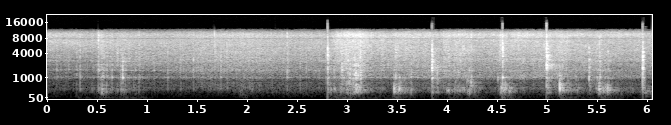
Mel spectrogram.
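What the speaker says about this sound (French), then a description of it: "Le préchauffage est terminé, je vais faire revenir le tofu." Tofu and button mushrooms fry in a Cookeo multicooker, a close, steady hissing sizzle with intermittent scraping and clacking of a spatula as the pieces are stirred, and no voices.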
